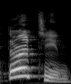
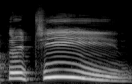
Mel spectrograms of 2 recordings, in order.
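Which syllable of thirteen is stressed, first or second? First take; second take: first; second. First: The stress is on the first syllable. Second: The stress is on the second syllable. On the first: The speaker calls it wrong. "Не 13" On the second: The speaker calls it right. "У нас наголос на другий склад"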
